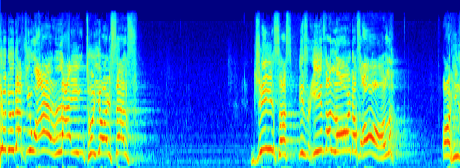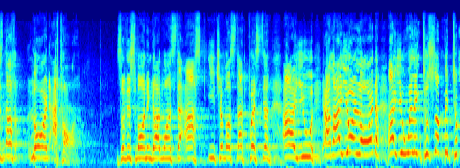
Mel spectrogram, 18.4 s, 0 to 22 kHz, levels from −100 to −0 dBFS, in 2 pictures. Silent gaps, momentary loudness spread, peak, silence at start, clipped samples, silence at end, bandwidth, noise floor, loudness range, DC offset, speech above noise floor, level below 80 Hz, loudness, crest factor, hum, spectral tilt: none; 10 LU; -8 dBFS; 0 s; under 0.1%; 0 s; 16 kHz; -66 dBFS; 5 LU; under 0.1%; 43 dB; -70 dBFS; -22 LUFS; 16 dB; none; -3 dB/octave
